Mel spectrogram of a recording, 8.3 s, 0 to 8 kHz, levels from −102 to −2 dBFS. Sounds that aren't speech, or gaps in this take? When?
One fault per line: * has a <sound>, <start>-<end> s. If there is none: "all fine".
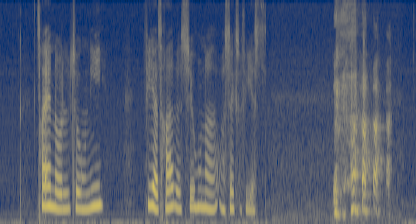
* has a laugh, 6.7-7.9 s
